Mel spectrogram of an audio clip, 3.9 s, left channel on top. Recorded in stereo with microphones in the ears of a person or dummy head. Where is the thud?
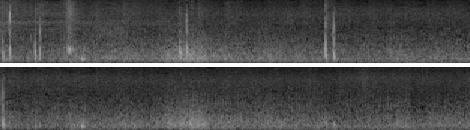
30° right (ahead or behind).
